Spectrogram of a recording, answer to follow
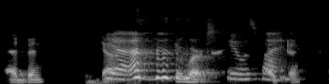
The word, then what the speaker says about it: Edvin: Did my American pronunciation, was that correct of both of your names? Vilma, Edvin?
